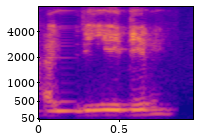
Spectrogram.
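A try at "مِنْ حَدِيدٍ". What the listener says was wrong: Min ha, dia baca ha hadi. Kalau dikasrohkan ini meringis. Hadidin. Nah, min hadidin.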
